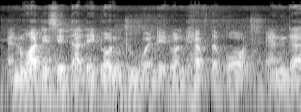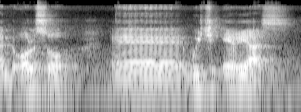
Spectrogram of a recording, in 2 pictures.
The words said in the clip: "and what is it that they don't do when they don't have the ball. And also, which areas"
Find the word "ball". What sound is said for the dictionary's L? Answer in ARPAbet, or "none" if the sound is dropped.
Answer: N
